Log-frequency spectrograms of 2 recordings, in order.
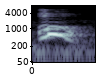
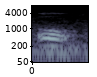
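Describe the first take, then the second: First: It is said with excited, lively energy. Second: It is said flat, without energy.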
